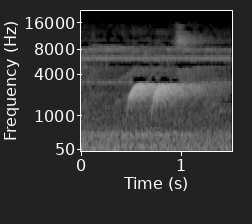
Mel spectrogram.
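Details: Andaman Woodpecker (Dryocopus hodgei) on the Andaman and Nicobar Islands, India, gives two quick, sharp, mid-high calls about a third of a second apart, over a steady high insect hiss.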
